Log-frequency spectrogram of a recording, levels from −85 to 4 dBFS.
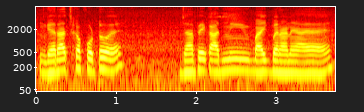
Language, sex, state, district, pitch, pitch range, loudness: Hindi, male, Maharashtra, Mumbai Suburban, 150 Hz, 145-165 Hz, -14 LUFS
